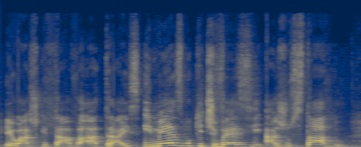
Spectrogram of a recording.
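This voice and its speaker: A woman's voice: on the high side, sing-song, moderate pace, a bit bright. A woman commenting on football in a casual panel chat, stressing her points by repeating them. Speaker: sports commentator.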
